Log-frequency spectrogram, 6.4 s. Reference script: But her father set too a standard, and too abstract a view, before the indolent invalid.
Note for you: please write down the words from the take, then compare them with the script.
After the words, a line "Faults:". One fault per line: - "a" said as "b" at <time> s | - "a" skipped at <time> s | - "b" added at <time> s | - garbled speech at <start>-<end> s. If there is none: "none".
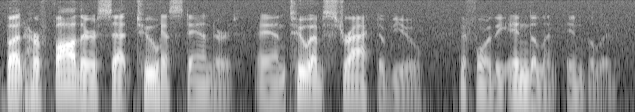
But her father set too a standard, and too abstract a view, before the indolent invalid.
Faults:
none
